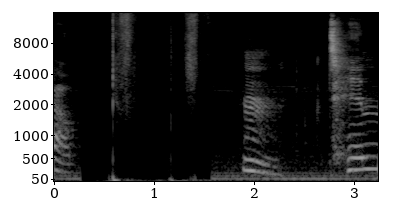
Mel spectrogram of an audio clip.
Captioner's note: sweep sweeep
